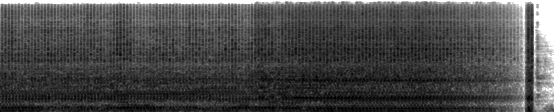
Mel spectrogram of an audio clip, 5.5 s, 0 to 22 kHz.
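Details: Lidl Parkside PHDB 4 C3 petrol four-stroke 180-bar pressure washer, water connected, oil added: fast, even drone with no misses or knocks, then cuts off cleanly; runs healthy.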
